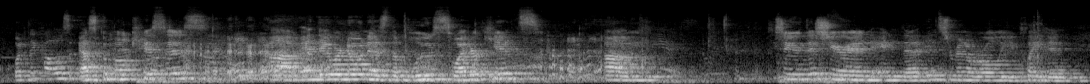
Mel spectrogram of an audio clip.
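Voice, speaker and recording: A woman, likely middle-aged, giving an informal, affectionate thank-you speech as a school drama director. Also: mid-range voice. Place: large indoor hall at a live event. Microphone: distant event microphone. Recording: very echoey hall from far off, faint noise.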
